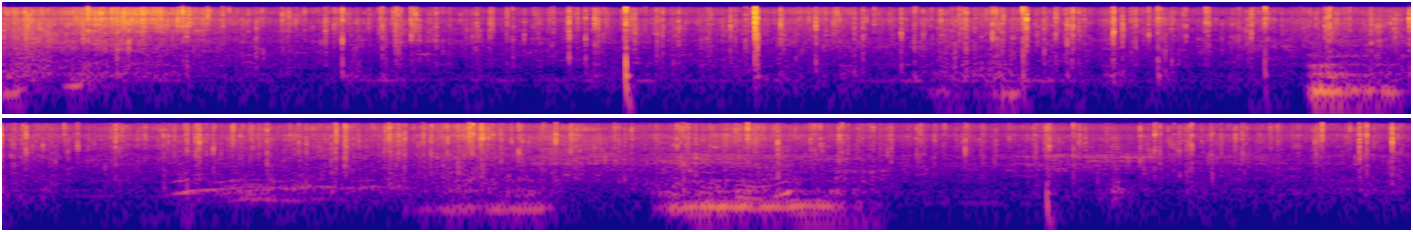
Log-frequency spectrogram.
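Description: Light crinkling and rustling with scattered clicks, and a few short, low sounds in the second half.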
